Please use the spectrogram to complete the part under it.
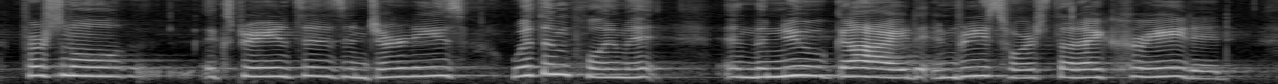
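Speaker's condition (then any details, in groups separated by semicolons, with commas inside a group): Cerebral palsy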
